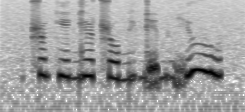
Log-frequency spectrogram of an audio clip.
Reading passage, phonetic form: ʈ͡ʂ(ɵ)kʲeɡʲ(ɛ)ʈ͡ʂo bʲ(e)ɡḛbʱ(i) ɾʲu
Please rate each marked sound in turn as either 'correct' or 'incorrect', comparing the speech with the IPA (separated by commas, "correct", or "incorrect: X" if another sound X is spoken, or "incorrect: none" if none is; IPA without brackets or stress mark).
correct, incorrect: ɨ, incorrect: ɨ, incorrect: ḭ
